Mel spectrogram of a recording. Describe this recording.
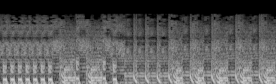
-GRAIN SLAPS
distortion, heavy, slappy, glitch-hop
